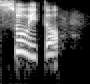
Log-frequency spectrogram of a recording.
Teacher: súbito es una palabra esdrújula quiere decir que la mayor fuerza de voz está en la antepenúltima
